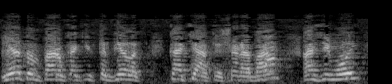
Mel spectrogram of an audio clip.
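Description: High-voiced, fussy elderly husband. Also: male voice, sharp tone. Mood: indignant, scolding. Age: older. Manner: indignant, emphatic, drawn-out exclamations. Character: fussy, exasperated elderly husband, English gentleman. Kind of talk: 1950s theatrical radio comedy acting. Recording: 1950s radio drama recording.

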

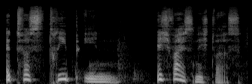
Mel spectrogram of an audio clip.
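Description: A woman reading the German voice-over of an elderly French woman in a radio documentary, reflective and tender, with a husky, creaky voice. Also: rumbling low, wildly swooping pitch, takes it slowly, darkish tone, exaggerated voice.

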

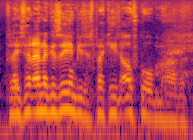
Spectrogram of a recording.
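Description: Actor as wary petty crook, gravelly voice, urgent, bossy, radio drama, faint noise behind. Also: male voice, on the high side, very fast, natural voice. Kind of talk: postwar German radio play acting.

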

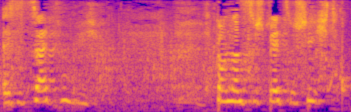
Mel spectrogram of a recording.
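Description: Coy, high-voiced playful woman. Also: fairly even intonation, measured pace, noisy background. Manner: coy, coaxing. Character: coy, playful female station worker. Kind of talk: 1980s German radio play acting.

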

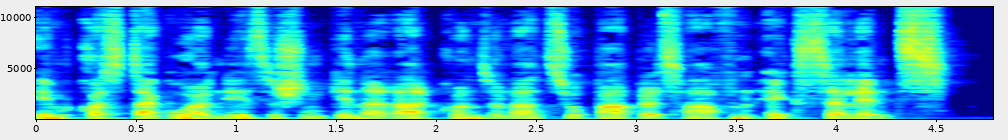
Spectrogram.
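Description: A man's voice: mid-range voice, flat delivery, normal speed, bright, forceful tone, slightly rough. A man playing a cheeky, pedantic talking computer sidekick in a radio play, with flowery, mock-pompous speech. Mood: mock-obedient, pompous.

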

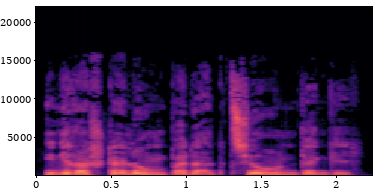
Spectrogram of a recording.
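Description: Husky, boastful businessman. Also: mid-range voice, wildly swooping pitch, moderate pace, dry recording, clean studio sound. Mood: probing, complaining. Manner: chatty, philosophizing, boastful. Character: garrulous middle-aged businessman, newly prosperous and self-satisfied. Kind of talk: radio drama dialogue.

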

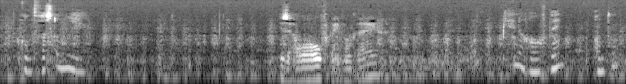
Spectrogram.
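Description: Young schoolgirl, radio drama, very varied pitch, plain-spoken, noisy surroundings. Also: sing-song, slow, long pauses. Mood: solicitous.

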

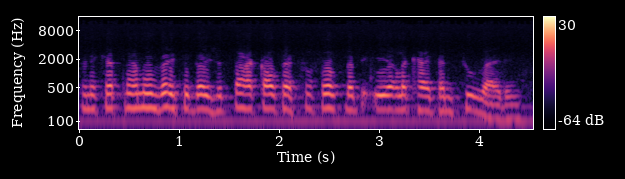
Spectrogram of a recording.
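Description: An actor playing an earnest, aggrieved football referee, formal and deferential, in a 1960s comic radio play. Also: male voice, high voice, moderate pace, close to an everyday voice. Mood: aggrieved, dignified. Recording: noisy narrow-band old radio recording.

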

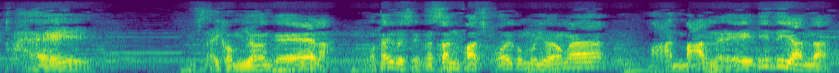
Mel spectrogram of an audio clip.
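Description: A man's voice: mid-range voice, lively intonation, normal speed, music in the background, lightly acted. A man acting an easygoing, reassuring friend and confidant in a radio drama.

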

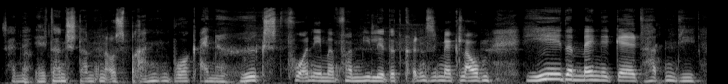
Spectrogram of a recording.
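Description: A woman's voice: deep voice, moderate pace, a little mellow, slight background noise, close to an everyday voice. A woman in a radio drama playing a chatty, motherly, easily indignant middle-aged landlady, gossiping effusively and theatrically quoting people. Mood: fond, proud.

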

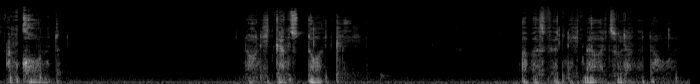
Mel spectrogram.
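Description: An actress in a radio play playing an anxious, controlling mother, hushed and insinuating, with a husky, breathy voice. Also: slow, whispered. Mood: eerie, conspiratorial.

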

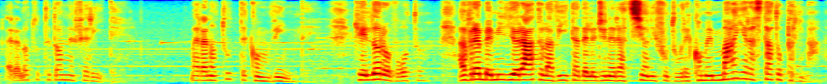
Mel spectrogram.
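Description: An actress playing a passionate, resolute woman activist in an emphatic theatrical monologue with dramatic pauses. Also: low voice, soft background music, lightly acted. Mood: moved, solemn. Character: passionate, resolute woman activist recounting postwar struggle for women's vote.

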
